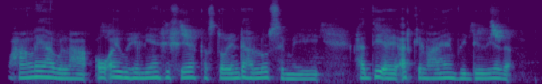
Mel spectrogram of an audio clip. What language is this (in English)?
Somali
